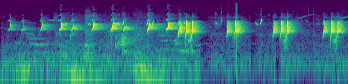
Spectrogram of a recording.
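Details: Quail calls in a clean recording made around Eid: short, sharp, bright notes in quick bursts of two or three, repeated through the first four seconds, then clearer clipped triplets after a brief pause.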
